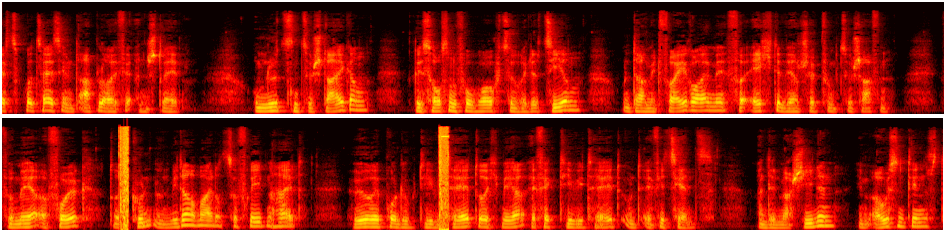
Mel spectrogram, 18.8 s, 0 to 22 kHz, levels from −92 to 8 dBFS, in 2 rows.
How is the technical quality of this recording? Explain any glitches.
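Two glitches stand out. At 10.59 s and again at 13.79 s there is a sudden, loud burst of harsh digital noise lasting about 93 ms each time. This is an uninitialised buffer: the block went to playback before any audio was written into it, so leftover memory was played as samples. The length fits a 4096-sample block.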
